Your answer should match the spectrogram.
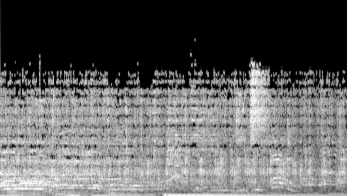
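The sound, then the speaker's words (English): A church audience claps and cheers loudly for people going with the pastor, with shouts and whoops rising over a steady wash of applause that carries on for about seven seconds, joined by a low sustained tone underneath. “Oh, is that all you can clap for?”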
